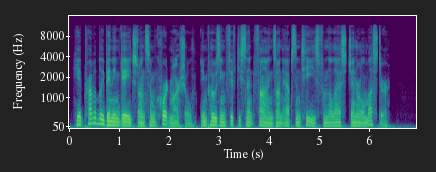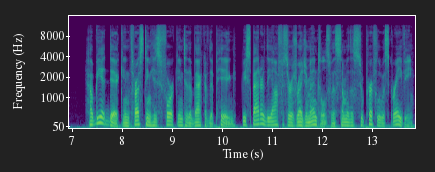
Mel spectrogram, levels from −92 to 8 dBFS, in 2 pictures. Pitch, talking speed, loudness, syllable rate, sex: 95 Hz, 180 wpm, -20 LUFS, 5.5 syllables/s, male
